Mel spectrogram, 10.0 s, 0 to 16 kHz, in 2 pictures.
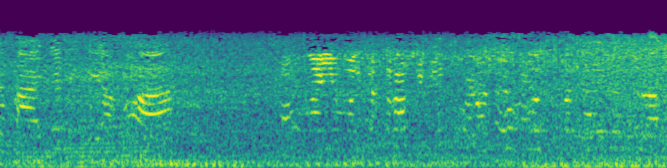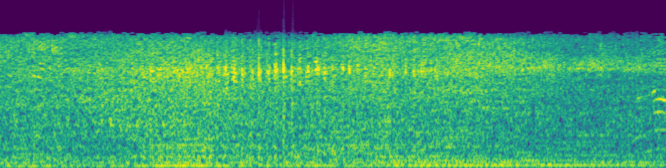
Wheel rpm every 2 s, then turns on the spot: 0, 0, 0, 0, 0.
none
